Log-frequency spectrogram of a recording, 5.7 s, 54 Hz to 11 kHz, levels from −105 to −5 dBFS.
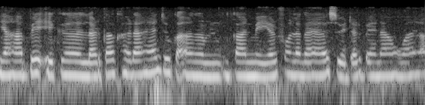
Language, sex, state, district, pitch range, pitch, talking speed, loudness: Hindi, female, Bihar, Vaishali, 235-255 Hz, 245 Hz, 190 wpm, -28 LUFS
